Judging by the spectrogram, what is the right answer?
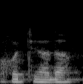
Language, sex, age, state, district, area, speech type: Hindi, male, 18-30, Uttar Pradesh, Prayagraj, rural, spontaneous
